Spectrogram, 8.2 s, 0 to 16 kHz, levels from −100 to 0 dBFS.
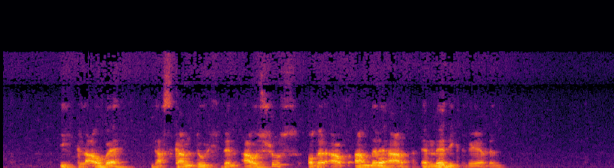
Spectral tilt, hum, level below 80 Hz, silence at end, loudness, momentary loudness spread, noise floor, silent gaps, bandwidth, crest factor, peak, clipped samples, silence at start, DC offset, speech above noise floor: -7.5 dB/octave; none; -52 dBFS; 1.5 s; -17 LUFS; 13 LU; -65 dBFS; none; 11.5 kHz; 16 dB; -2 dBFS; under 0.1%; 0.8 s; under 0.1%; 48 dB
